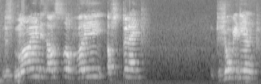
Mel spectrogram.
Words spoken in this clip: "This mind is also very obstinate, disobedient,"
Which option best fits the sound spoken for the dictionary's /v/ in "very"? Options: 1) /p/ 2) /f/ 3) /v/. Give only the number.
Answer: 3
